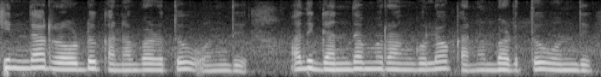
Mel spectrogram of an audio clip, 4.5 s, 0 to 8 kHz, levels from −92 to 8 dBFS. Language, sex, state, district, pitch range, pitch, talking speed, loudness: Telugu, female, Telangana, Hyderabad, 190-225 Hz, 210 Hz, 105 wpm, -15 LUFS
